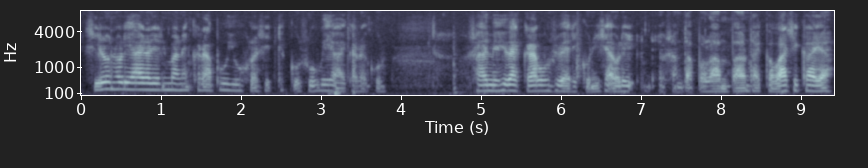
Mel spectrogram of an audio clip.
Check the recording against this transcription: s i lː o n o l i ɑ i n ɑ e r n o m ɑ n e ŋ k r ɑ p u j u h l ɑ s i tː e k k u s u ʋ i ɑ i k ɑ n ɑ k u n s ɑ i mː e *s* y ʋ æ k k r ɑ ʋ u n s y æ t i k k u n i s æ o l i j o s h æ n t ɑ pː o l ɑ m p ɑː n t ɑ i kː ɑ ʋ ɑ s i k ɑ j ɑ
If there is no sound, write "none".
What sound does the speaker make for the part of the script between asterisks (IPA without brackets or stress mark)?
h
